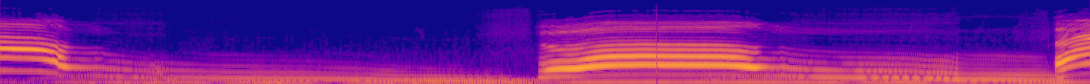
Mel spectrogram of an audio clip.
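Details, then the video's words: Loud cat meows alternating with long descending moans, the wails bursting out roughly every four seconds over a steady low hum. "The cat is making a big noise"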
